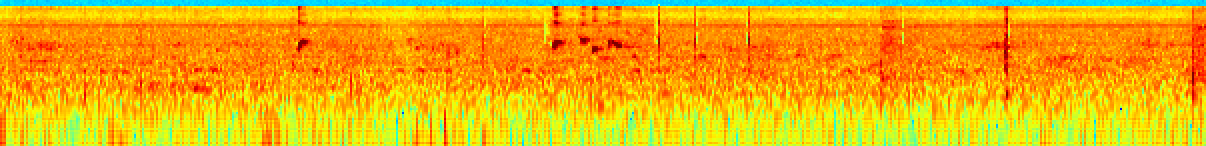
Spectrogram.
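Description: Faint outdoor hush with a few short, high bird chirps, once about two seconds in and a small cluster around four seconds.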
